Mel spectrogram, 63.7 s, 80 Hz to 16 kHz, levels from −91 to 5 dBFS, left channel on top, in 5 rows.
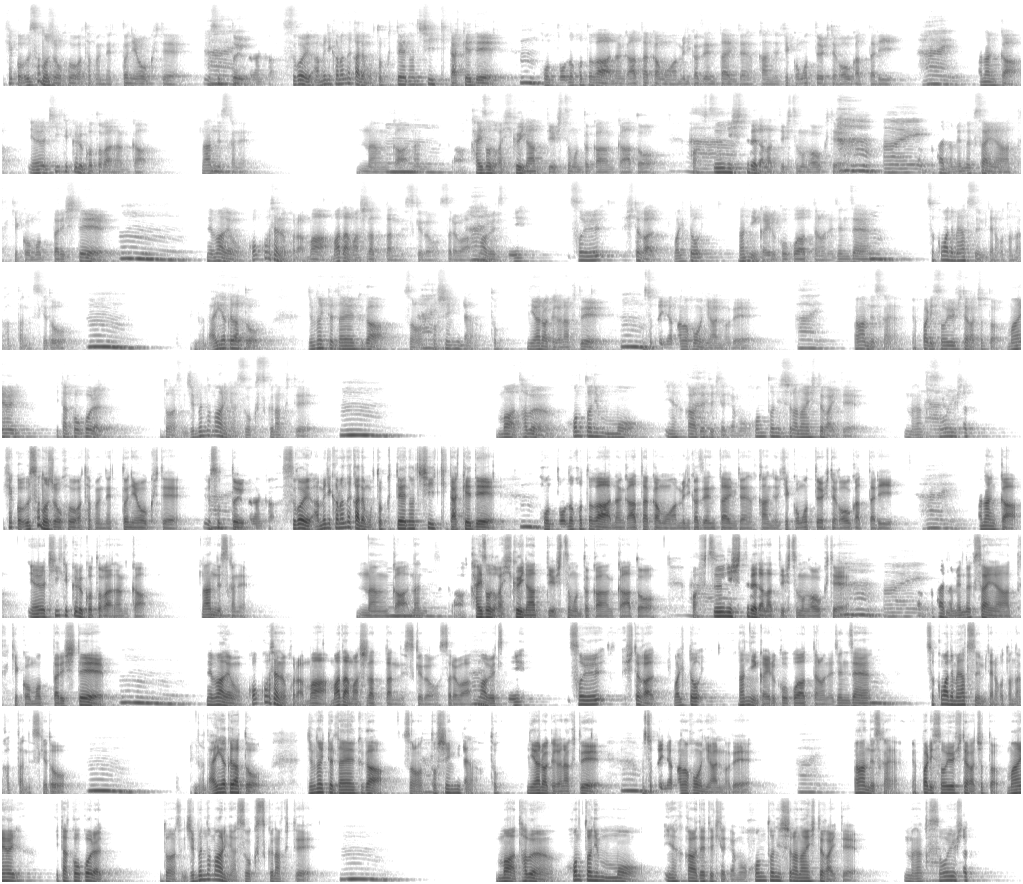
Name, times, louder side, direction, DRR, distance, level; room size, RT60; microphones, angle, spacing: voice 1, 0.0-2.2 2.5-3.3 3.5-6.2 6.8-11.1 12.2-12.7 13.1-14.5 15.2-15.8 17.2-18.0 18.4-20.9 21.4-23.3 24.4-26.7 28.0-32.0 32.6-34.2 34.7-36.3 37.0-39.0 40.6-41.4 42.0-43.0 43.2-44.4 44.8-45.7 46.2-47.6 48.9-49.4 49.7-51.2 51.7-52.2 52.9-54.8 57.1-58.9 59.2-61.6 62.2-63.0, right 9 dB, 85° right, 0.3 m, -33 dB
voice 2, 2.5-3.1 6.5-6.8 11.5-12.0 15.3-15.5 17.5-18.3 21.1-21.9 23.2-24.3 26.9-27.8 31.3-31.6 36.3-36.6 39.3-39.9 43.4-43.7 45.9-46.4 48.1-48.5 55.2-55.8 59.6-59.8 62.4-63.0, left 1 dB, 75° left, 1.0 m, -40 dB
9.9 x 6.3 x 3.2 m
head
